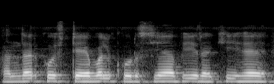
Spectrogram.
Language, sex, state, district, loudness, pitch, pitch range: Hindi, male, Jharkhand, Ranchi, -14 LUFS, 135 Hz, 130-140 Hz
